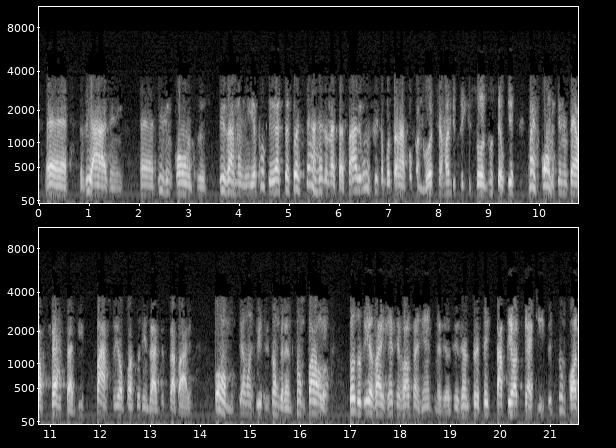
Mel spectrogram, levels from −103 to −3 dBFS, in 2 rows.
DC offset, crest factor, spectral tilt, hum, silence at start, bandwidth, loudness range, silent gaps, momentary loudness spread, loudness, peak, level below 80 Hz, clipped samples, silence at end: under 0.1%; 18 dB; -9 dB/octave; none; 0.15 s; 3.9 kHz; 2 LU; none; 12 LU; -24 LUFS; -6 dBFS; -68 dBFS; under 0.1%; 0 s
